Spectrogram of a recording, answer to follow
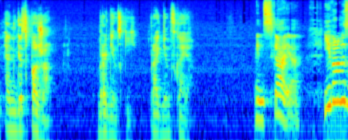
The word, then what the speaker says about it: госпожа: Gospodin Braginsky, or if you want to be a woman, Gospoja Braginsky. Oof on that pronunciation. Господин, госпожа, господин and госпожа. Russian stresses are not very regular.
